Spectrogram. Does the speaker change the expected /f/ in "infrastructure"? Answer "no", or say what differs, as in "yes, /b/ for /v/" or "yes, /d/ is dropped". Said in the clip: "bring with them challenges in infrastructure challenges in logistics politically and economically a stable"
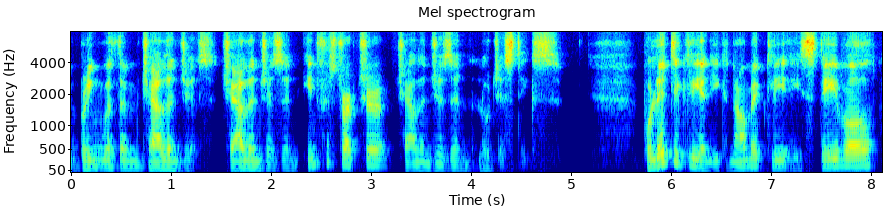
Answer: no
